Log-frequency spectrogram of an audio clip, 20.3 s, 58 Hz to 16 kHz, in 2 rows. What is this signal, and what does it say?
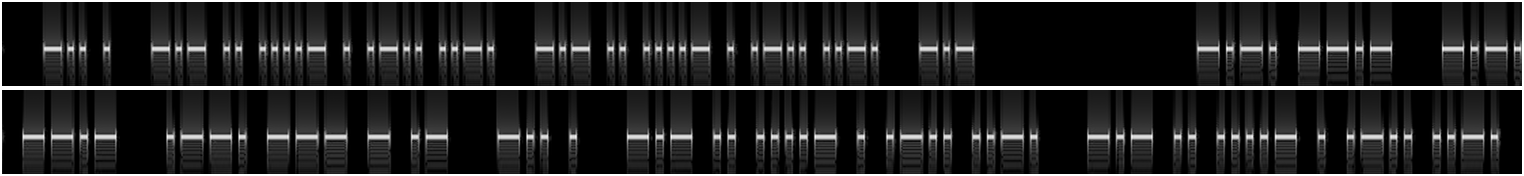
Morse code, heard as a keyed tone, about 26 wpm, 700 Hz. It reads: DE KI4ELF KI4ELF K CQ CQ POTA DE KI4ELF KI4ELF
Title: Speed-Racing Common QSO Phrases Encore - 25wpm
